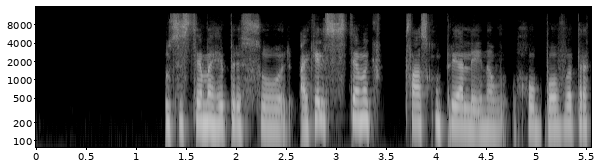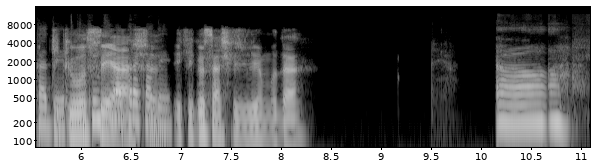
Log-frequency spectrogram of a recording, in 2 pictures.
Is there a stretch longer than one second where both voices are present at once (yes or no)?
yes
